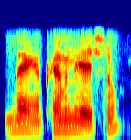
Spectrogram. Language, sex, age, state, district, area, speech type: Odia, male, 30-45, Odisha, Kalahandi, rural, conversation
